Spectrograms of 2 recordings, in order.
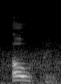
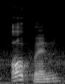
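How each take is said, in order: First: "open" with O gliding into a hidden W; American O sound. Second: "open" with a pure O and no W glide; mispronounced O. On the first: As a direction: round off the o of "open" into w, emphatically. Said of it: "we must say open". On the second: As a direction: say "open" with a short, unglided o. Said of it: "instead of saying open". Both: Shown as a demonstration.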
